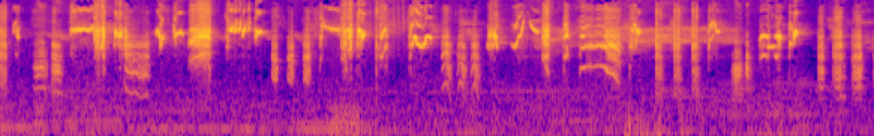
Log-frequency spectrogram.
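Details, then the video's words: Young-bird training song of the Javan myna: a long varied medley of chattering squawks, clicks and whistled slurs, including a low descending whistle midway and a sustained buzzy note near the end. "Pancingan Dan Masteran Jalak Kebo Full isian Pas Buat Jalak Kebo Muda"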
